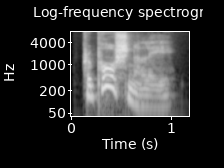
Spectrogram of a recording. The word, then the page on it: proportionally: British English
